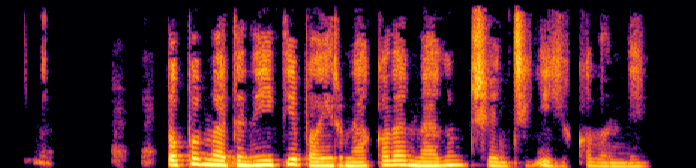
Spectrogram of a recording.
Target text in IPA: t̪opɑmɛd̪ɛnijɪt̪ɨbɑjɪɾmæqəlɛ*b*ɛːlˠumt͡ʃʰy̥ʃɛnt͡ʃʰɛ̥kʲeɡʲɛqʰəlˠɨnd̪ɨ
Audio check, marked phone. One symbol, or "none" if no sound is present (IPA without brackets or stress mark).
m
